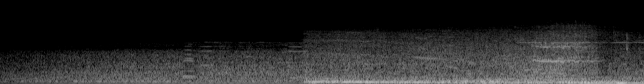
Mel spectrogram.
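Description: A low, steady vehicle rumble fades in from silence and gets louder about halfway through.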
